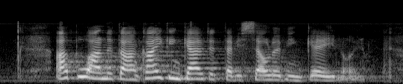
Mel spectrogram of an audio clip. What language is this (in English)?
Finnish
